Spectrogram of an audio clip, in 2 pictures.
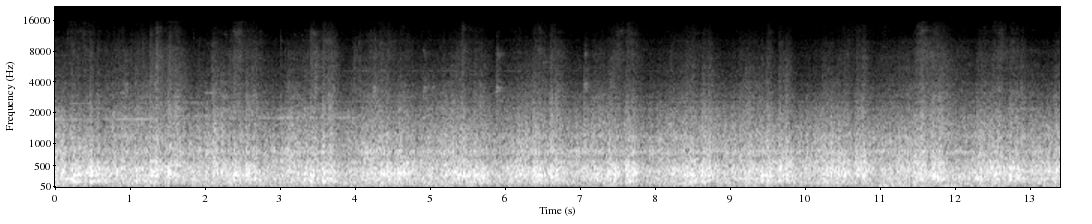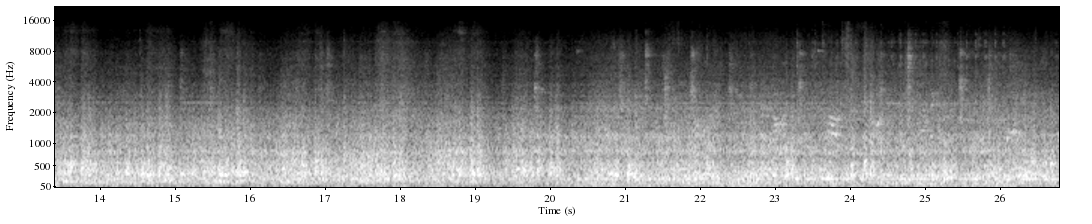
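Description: Shinano Railway SR1 series electric train running at speed, heard from inside the carriage: a steady rumble of wheels on rail with a low hum, broken by regular clacks over the rail joints.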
